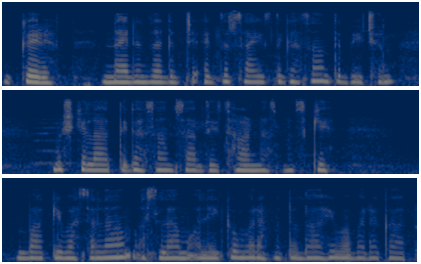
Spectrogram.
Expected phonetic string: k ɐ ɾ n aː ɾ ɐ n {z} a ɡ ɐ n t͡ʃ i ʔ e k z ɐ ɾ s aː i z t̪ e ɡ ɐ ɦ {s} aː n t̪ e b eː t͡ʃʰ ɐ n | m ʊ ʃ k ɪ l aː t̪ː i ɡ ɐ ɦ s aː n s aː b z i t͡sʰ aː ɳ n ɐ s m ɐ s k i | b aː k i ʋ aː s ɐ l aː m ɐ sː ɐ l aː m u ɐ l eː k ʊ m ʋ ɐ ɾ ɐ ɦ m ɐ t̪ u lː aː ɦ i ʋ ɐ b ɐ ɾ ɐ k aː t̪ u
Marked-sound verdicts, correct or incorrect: correct, correct

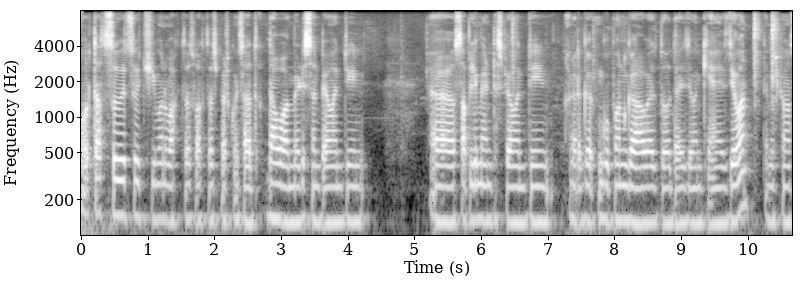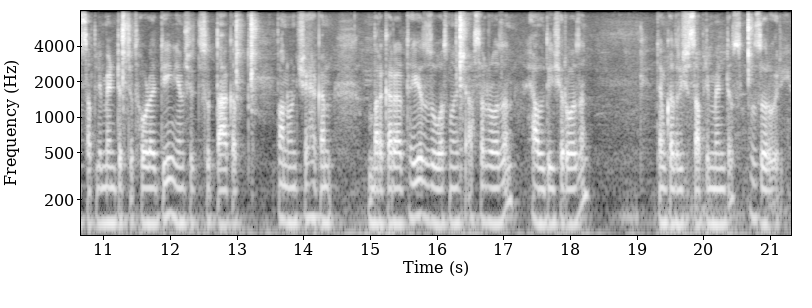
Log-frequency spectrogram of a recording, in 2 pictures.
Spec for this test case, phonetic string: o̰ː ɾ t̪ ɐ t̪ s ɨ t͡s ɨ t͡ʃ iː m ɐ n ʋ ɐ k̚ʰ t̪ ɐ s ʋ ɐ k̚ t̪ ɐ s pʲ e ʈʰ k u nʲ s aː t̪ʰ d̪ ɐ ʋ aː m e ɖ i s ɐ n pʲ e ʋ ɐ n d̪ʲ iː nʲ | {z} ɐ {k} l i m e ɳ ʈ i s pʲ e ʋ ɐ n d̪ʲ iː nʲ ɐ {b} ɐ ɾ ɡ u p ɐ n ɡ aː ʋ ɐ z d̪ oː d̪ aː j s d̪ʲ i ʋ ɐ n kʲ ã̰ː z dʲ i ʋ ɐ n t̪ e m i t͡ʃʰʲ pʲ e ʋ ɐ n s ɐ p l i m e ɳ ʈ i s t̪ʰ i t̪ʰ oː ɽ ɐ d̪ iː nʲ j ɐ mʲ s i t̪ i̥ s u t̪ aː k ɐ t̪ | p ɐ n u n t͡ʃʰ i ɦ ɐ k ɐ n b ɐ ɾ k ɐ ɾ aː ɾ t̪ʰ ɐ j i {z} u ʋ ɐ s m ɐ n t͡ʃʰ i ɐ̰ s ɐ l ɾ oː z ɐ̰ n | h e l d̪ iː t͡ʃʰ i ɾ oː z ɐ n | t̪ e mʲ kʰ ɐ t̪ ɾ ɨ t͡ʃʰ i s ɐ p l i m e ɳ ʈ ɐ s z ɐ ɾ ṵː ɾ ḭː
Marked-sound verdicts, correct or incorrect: incorrect: s, incorrect: p, incorrect: ɡ, correct

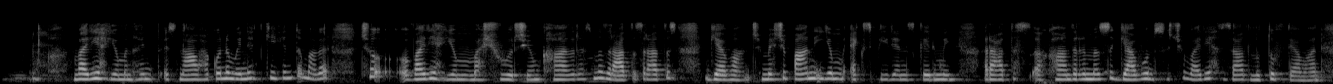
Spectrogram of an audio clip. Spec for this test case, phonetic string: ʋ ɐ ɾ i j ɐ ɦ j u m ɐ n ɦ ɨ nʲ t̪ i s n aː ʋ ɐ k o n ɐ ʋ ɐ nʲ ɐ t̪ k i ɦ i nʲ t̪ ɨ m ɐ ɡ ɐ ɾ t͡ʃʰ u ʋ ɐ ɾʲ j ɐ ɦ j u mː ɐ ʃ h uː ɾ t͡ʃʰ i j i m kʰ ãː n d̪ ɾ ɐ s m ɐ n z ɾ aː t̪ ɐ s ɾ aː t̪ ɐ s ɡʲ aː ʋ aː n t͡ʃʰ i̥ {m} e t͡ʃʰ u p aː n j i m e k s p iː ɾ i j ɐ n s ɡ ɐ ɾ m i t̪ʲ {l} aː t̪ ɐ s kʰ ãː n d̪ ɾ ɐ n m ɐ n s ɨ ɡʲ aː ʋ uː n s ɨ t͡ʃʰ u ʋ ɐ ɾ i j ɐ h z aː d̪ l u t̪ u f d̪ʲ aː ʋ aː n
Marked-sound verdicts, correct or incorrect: correct, incorrect: ɾ

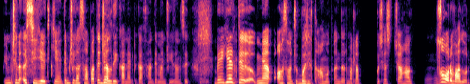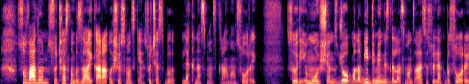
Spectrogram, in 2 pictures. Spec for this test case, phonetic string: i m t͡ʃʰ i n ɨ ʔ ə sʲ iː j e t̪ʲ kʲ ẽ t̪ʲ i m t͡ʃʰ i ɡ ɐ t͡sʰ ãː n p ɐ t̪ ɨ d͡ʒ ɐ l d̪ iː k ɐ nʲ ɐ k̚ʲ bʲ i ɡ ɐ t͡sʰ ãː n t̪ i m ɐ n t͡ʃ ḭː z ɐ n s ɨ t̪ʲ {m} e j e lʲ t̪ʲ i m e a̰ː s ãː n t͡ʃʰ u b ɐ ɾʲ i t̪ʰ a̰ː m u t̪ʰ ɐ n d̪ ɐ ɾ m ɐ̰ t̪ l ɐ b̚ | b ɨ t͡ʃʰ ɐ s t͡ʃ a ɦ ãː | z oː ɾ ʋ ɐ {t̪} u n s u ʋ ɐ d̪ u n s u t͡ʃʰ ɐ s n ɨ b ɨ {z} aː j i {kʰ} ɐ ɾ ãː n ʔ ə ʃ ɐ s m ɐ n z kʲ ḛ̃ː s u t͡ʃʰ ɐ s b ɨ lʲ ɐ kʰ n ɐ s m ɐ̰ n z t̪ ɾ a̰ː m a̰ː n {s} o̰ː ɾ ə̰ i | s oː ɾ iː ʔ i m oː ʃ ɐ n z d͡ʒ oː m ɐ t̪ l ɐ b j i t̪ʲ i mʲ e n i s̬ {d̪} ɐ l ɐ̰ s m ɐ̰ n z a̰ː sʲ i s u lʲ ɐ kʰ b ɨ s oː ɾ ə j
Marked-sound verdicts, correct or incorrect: incorrect: b, incorrect: d̪, correct, incorrect: k, correct, correct

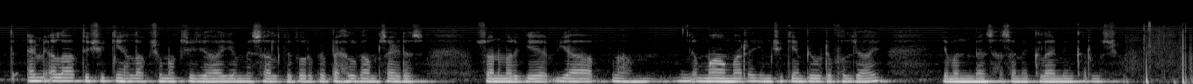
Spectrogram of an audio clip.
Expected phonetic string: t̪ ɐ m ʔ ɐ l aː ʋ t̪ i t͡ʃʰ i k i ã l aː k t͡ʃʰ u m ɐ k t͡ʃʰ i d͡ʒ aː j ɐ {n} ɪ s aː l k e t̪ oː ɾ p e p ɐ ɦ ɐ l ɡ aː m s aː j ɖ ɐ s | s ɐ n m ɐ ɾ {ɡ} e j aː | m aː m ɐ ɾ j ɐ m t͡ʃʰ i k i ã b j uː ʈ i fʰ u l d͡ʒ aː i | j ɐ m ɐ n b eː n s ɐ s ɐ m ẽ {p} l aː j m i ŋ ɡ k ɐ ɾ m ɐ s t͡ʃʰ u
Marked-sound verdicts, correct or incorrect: incorrect: m, correct, incorrect: k

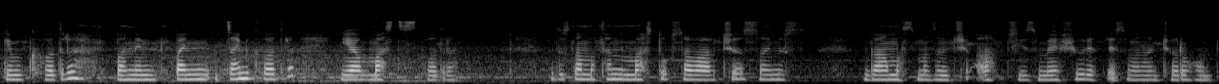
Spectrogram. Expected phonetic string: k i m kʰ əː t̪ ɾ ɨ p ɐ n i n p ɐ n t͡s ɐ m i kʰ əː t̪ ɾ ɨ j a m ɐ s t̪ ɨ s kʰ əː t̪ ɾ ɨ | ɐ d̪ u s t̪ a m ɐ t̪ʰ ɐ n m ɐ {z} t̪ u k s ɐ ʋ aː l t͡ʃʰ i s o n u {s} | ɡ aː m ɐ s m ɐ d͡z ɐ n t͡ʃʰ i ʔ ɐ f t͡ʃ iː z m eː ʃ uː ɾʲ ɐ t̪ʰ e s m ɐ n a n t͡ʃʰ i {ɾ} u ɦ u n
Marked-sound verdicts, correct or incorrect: incorrect: s, correct, correct

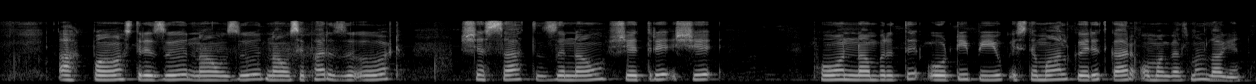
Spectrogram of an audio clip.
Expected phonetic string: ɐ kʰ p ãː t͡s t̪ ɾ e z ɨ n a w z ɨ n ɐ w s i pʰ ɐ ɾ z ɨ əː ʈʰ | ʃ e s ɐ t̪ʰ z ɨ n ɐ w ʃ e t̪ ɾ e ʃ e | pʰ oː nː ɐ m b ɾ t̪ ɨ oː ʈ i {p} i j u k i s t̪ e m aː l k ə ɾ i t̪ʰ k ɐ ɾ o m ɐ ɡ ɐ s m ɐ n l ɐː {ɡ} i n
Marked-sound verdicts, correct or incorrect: correct, correct

